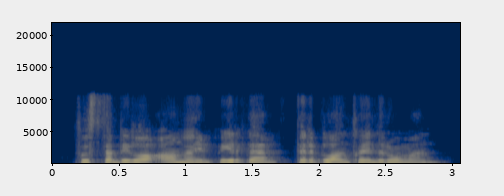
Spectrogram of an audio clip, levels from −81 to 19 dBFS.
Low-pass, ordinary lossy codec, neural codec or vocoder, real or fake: 10.8 kHz; none; codec, 16 kHz in and 24 kHz out, 0.8 kbps, FocalCodec, streaming, 65536 codes; fake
